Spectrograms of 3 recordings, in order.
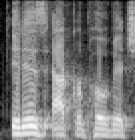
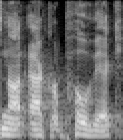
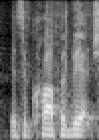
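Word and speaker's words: Akrapovič: And just a little fun fact, it is Akrapovic, it's not Akrapovic. But yeah, anyways, a lot of people pronounce it Akrapovic, it's Akrapovic, and it's a gentleman's last name.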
